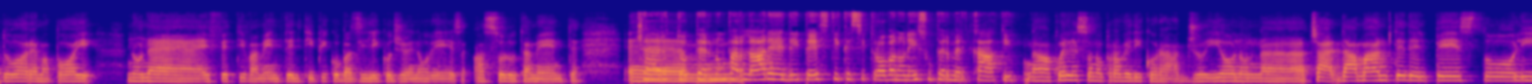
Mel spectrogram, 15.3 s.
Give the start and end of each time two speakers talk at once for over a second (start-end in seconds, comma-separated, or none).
6.3-7.5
